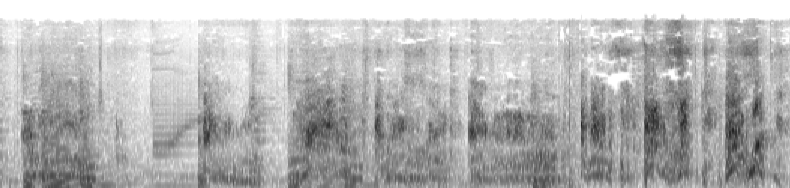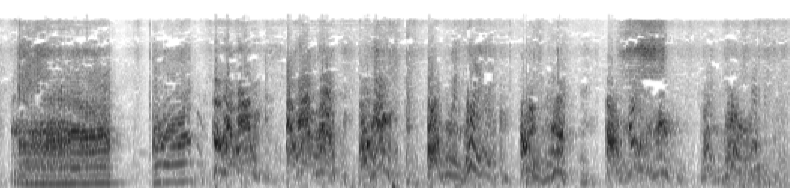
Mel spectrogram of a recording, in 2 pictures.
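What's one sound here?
A goose honks loudly.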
